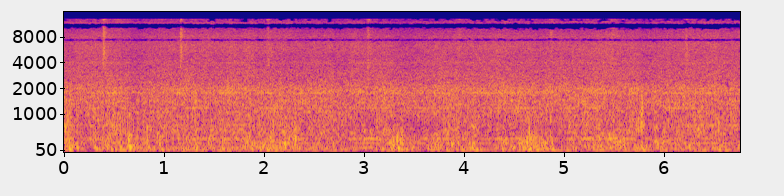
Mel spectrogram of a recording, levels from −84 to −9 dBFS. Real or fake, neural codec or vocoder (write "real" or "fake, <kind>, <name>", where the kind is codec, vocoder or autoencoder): fake, vocoder, BigVGAN v2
